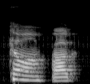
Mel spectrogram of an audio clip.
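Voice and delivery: ordinary delivery, nothing marked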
